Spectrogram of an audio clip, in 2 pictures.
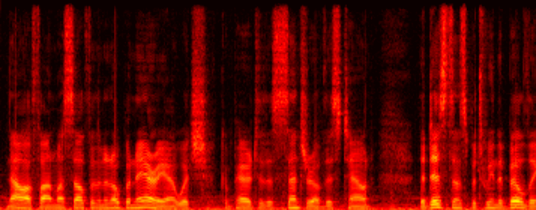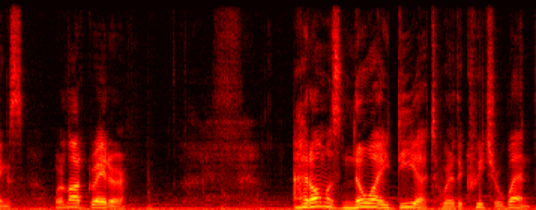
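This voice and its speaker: A man giving an expressive, dramatic first-person reading of a story as its narrator. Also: mid-range voice. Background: music.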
